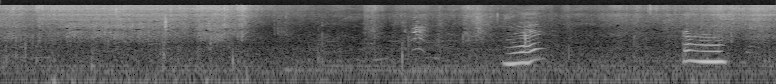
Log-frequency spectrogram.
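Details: Cat calling out while separated from its owner, giving two separate meows a couple of seconds apart, the first short and bent, the second a flatter sustained cry, against quiet surroundings.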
